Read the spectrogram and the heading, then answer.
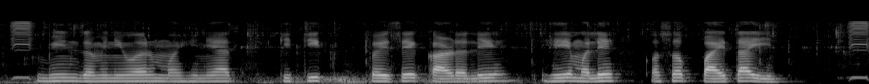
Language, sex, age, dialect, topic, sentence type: Marathi, male, 25-30, Varhadi, banking, question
